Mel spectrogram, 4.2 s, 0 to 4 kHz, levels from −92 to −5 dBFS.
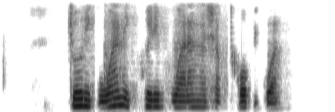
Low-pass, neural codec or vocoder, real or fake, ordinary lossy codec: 3.6 kHz; none; real; AAC, 16 kbps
